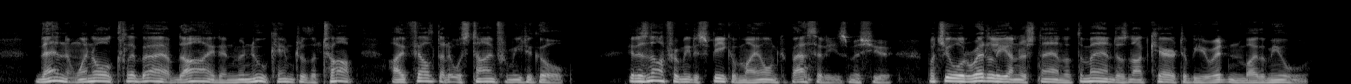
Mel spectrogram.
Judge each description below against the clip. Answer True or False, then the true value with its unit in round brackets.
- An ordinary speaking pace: False (220 wpm)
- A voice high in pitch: False (110 Hz)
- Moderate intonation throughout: False (5.7 semitones)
